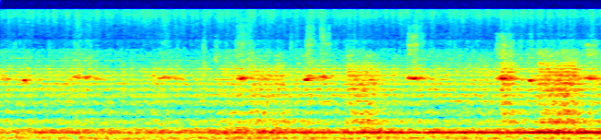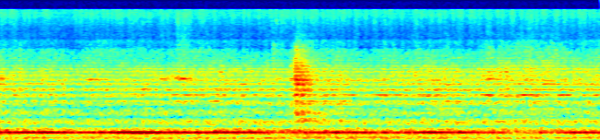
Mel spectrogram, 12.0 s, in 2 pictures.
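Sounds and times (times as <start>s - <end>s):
freight train rolling rumble: 0.0s - 12.0s.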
